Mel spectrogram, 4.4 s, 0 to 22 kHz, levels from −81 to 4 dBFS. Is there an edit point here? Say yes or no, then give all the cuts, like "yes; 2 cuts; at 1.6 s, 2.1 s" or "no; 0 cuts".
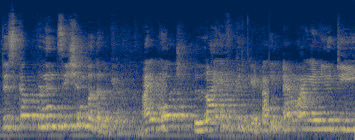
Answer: yes; 1 cut; at 3.4 s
